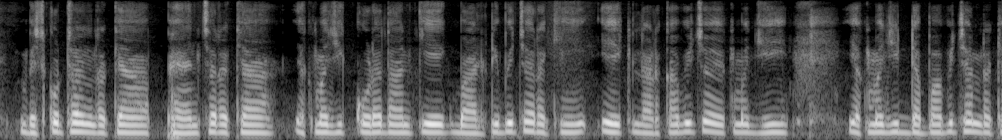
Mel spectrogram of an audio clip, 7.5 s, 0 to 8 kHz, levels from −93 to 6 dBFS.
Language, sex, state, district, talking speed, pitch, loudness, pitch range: Garhwali, male, Uttarakhand, Uttarkashi, 225 wpm, 175 Hz, -16 LUFS, 170-180 Hz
